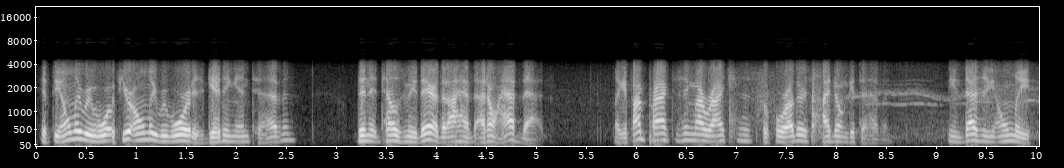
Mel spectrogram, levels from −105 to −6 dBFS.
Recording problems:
phone-call audio; poor line; nothing above 4 kHz
wind in the background; faint; throughout; 20 dB below the speech
choppy; very; from 0.5 to 2.5 s; 8% of the speech affected

